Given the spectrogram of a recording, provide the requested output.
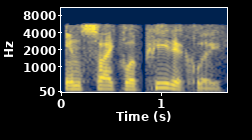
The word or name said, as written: encyclopedically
